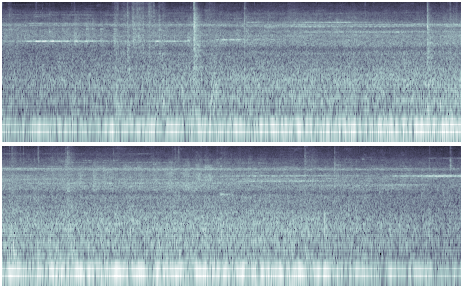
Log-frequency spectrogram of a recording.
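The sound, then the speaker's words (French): Train wagon wheels roll on the rails in a continuous, loud, low rumble that stays steady throughout. Faint high-pitched metallic whines drift above it, and there are no voices. “Le bruit macabre des roues des wagons au contact avec les rails nous abétit, comme un somnifère, et nous laisse sans réaction.”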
